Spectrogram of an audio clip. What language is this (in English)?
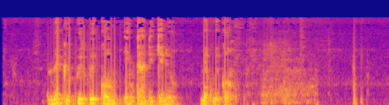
Nigerian Pidgin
